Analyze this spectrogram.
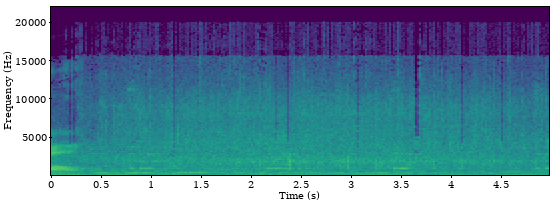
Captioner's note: audience applauding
